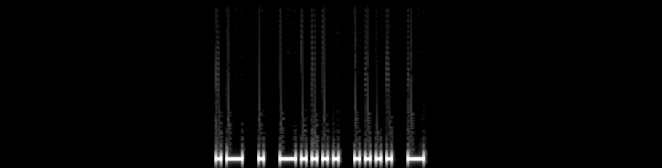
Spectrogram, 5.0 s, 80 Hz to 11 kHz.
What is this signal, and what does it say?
Morse code, heard as a keyed tone, about 30 wpm, 700 Hz. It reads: AE6HT
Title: USA Call Signs - 5 Characters - 30wpm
